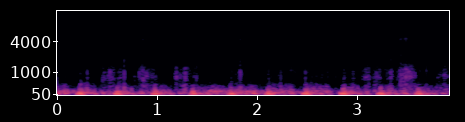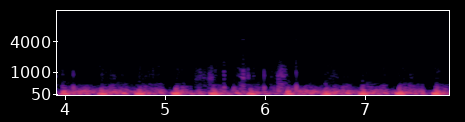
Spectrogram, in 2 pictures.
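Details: Steady, regular low thumping heart sounds at roughly 80 beats a minute, counting paired sounds, with a faint background hum.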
